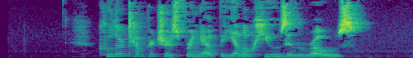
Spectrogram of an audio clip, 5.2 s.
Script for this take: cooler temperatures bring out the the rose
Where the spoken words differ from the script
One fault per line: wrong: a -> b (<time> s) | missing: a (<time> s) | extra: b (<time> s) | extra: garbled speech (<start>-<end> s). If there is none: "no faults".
extra: yellow hues in (2.8 s)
